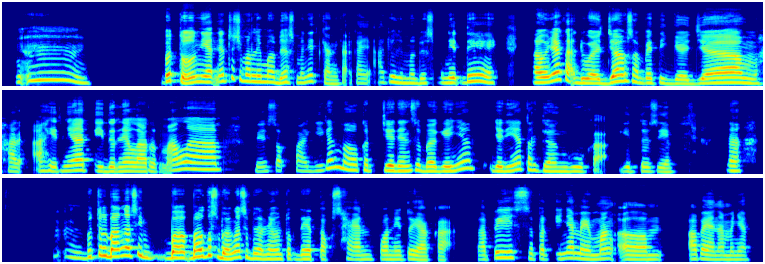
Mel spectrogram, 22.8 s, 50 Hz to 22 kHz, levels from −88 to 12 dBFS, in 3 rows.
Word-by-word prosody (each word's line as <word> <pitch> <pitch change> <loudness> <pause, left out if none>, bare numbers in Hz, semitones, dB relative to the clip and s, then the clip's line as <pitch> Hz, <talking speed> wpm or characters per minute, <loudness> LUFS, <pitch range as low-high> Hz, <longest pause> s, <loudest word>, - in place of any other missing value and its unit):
Hmm. 330 -4 -3 0.8
Betul 295 -6 +6
niatnya 270 +2 +1
tuh 440 - -4
cuma 295 -6 0
15 250 -3 0
menit 275 +5 -6
kan, 175 -1 -7
Kak, - - -14
kayak 205 -1 -12
aduh 255 +2 -4
15 210 -1 -6
menit 225 0 -1
deh, 280 -1 +2 0.4
taunya 245 +11 +6
Kak, 255 -11 +1
2 210 -1 +5
jam 285 - +6
sampai 225 -6 -2
3 185 -3 -5
jam, 220 +2 +5
ha 200 0 -8 0.2
akhirnya 220 +3 0
tidurnya 205 -1 -3
larut 195 -2 -2
malam, 285 +1 +1 0.3
besok 205 +3 -14
pagi 220 0 -13
kan 365 +3 -3
mau 270 -7 -1
kerja 235 -1 +2
dan 220 0 0
sebagainya, 220 +8 -1 0.2
jadinya 215 +7 -1
terganggu, 200 -6 -4
Kak, - - -11
gitu 195 0 -9
sih. 185 -2 -8 0.6
Nah 220 - -1 0.8
mhm, 290 -8 -12
betul 325 +3 +4
banget 365 +3 +7
sih, 385 - +4 0.2
ba 265 0 +6
bagus 320 0 +5
banget 275 +6 +3
sebenarnya 215 -4 -1
untuk 215 0 -7
detox 210 -1 -4
handphone 200 -1 -7
itu 200 +2 -7
ya, 175 -2 -2
Kak, - - -9 0.2
tapi 265 +8 -1
sepertinya 230 -1 -6
memang, 225 0 -2
mmm, 195 0 -2 0.3
apa 215 - -6
ya 200 -2 0
namanya, 190 0 -8
225 Hz, 160 wpm, -23 LUFS, 200-270 Hz, 0.8 s, banget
